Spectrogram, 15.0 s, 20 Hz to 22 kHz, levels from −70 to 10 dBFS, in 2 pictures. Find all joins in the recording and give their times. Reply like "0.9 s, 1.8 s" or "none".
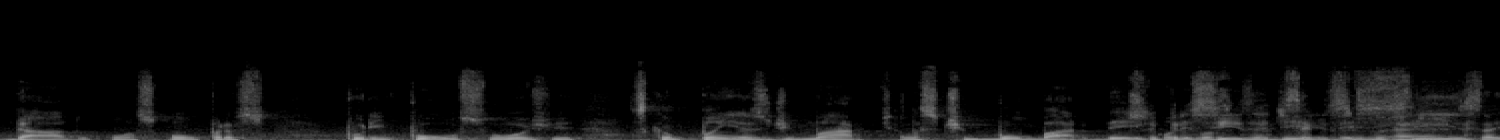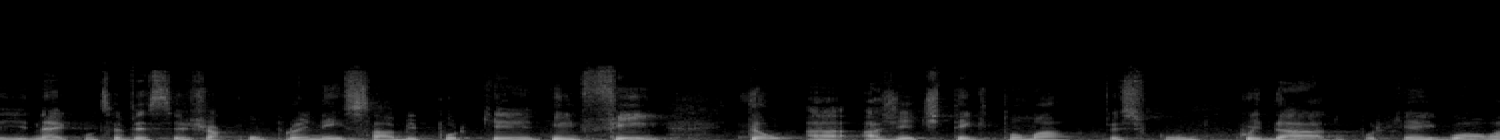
10.2 s, 13.0 s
